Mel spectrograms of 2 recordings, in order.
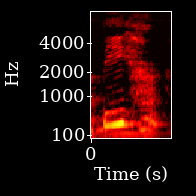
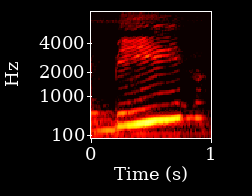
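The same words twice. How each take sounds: First: BIRRA with a throaty, h-like R; double R. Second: BIRA drawn out, with a tapped R; "bira" stretched, with a single light R. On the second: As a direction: say "bira" slowly, flicking the R with the tongue. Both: Shown as a demonstration. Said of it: "com R duplo".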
